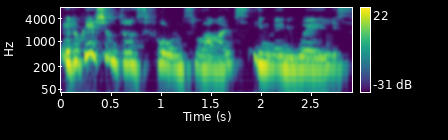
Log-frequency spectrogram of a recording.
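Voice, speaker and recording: The tone is dark, mellow and somewhat breathy. The delivery moves at a fairly slow pace. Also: woman. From Albania. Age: 70s. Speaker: educator and teacher trainer. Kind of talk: panel discussion talk. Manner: halting, many fillers.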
